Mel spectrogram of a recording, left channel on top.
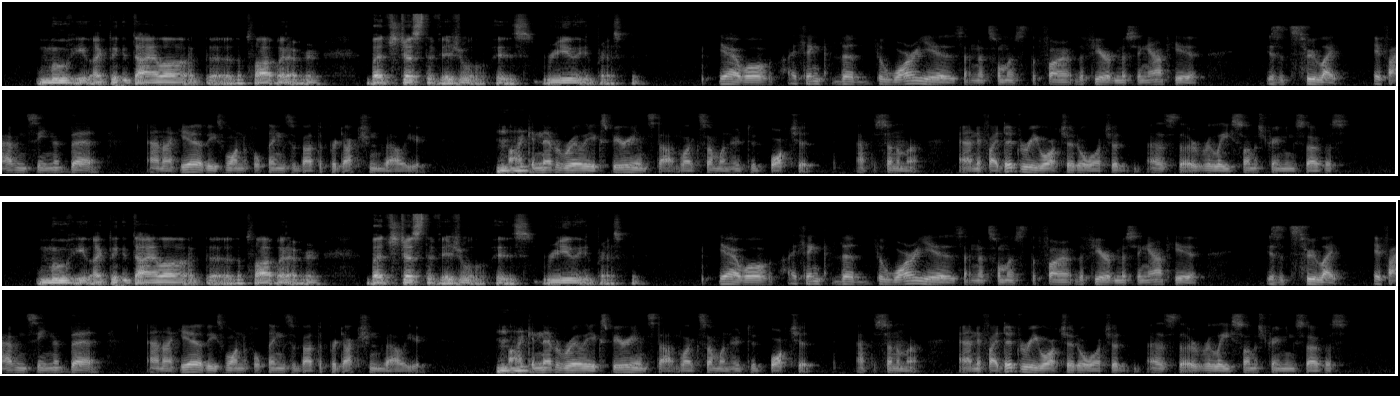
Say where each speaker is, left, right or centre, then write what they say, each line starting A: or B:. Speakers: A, on the right; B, on the right.
A: movie, like the dialogue, the the plot, whatever. But just the visual is really impressive.
B: Yeah, well, I think the the worry is, and it's almost the fo the fear of missing out here, is it's too late if I haven't seen it there, and I hear these wonderful things about the production value.
A: hmm
B: I can never really experience that like someone who did watch it at the cinema. And if I did rewatch it or watch it as the release on a streaming service,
